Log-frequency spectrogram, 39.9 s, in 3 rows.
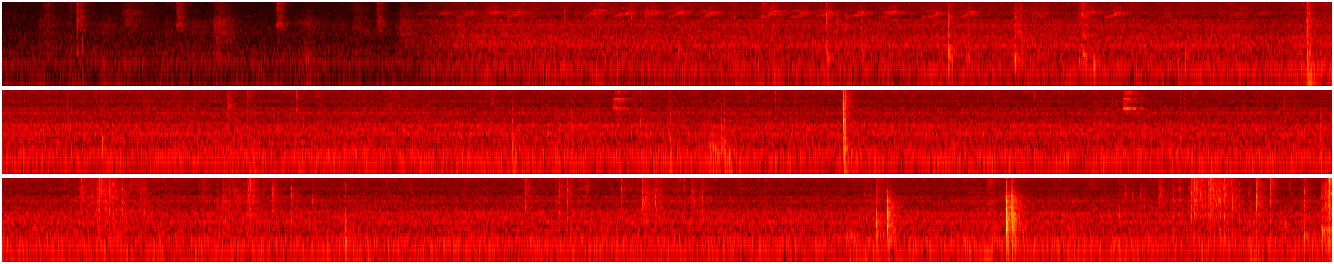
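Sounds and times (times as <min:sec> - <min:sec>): steady background hum: 0:00.0 - 0:39.9
baking paper rustling and crinkling: 0:25.0 - 0:30.8, 0:31.7 - 0:33.8, 0:37.7 - 0:39.9.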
